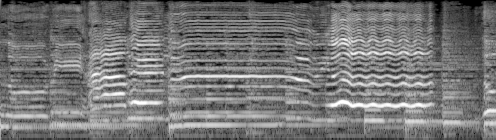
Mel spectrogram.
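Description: A woman singing a church song into a microphone, holding long notes with vibrato, over musical accompaniment.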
